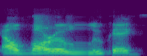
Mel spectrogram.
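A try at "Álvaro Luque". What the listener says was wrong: Alvaro with an accent on the A. Alvaro Luque.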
